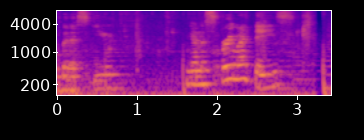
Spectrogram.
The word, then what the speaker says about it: Badescu: I've been saying Bad As You. I'm pretty sure that's not how you say it, so I'm gonna say Mario Badescu.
